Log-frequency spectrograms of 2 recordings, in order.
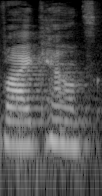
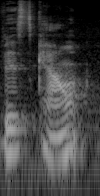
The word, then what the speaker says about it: Viscount: and then you have by accounts oh okay you don't pronounce the S if you pronounce the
